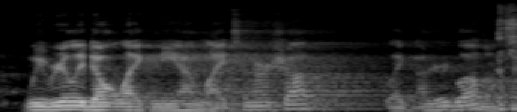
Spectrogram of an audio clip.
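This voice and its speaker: There is audible room echo as a man speaks. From North Dakota, US Midwest. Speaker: motorcycle builder and shop owner. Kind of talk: casual chat. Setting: live podcast with several hosts.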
